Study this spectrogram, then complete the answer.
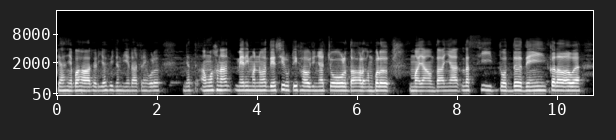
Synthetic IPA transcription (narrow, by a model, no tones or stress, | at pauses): ãːɪjãːbəɦaːɾd͡ʒeːɽijaːpʰiːd͡ʒənd̪ɪjãːɖaːʈɾẽːkoːl | jãːəũːəkʰnãːmeːɾiːmənːuːd̪eːsiːɾoːʈːiːkʰaːoːd͡ʒɪjãːt͡ʃoːld̪aːləmbəlməjaːõːnd̪aːjãːləsiːd̪od̪d̪ẽːĩːkəɾaːoːɛː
